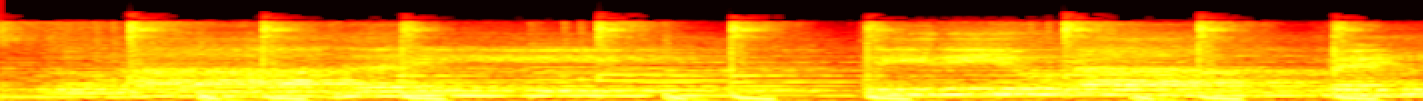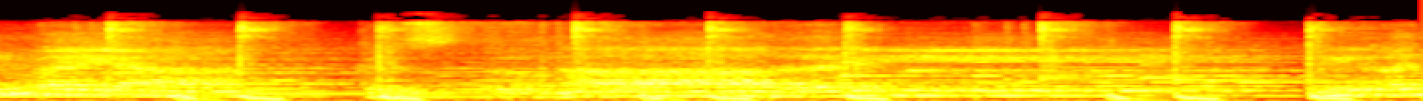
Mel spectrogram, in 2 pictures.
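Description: Male choir singing a Christmas song over orchestrated backing music with a steady drum beat.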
